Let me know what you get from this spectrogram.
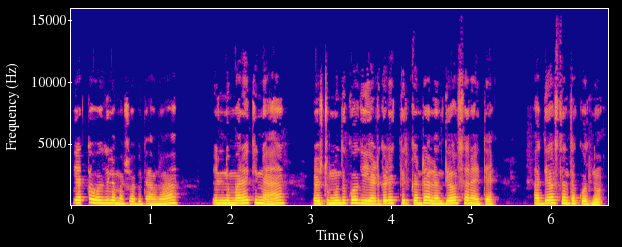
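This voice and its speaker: A woman voices a gentle old grandfather in a homemade village drama. He talks with a rural Kannada accent, slightly high and mellow in tone, and explains things patiently to calm his worried family. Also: fast, close to an everyday voice. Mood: reassuring. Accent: rural Kannada, Chikkaballapur region. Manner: patient, soothing, explains at length. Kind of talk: amateur family drama acting.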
